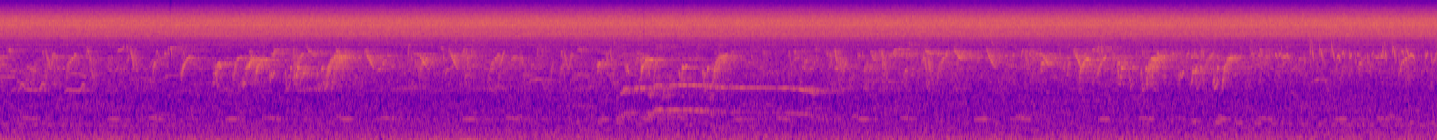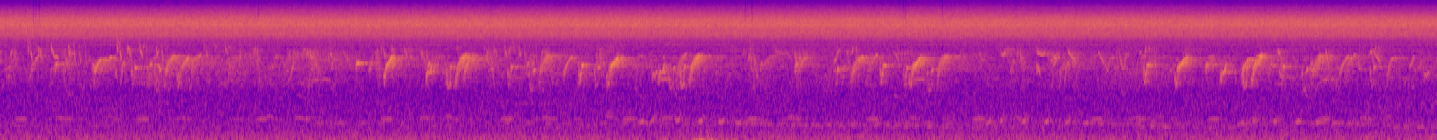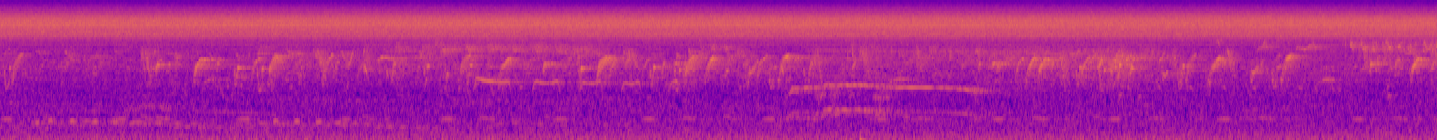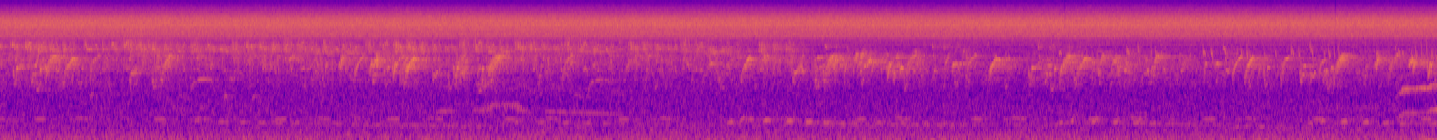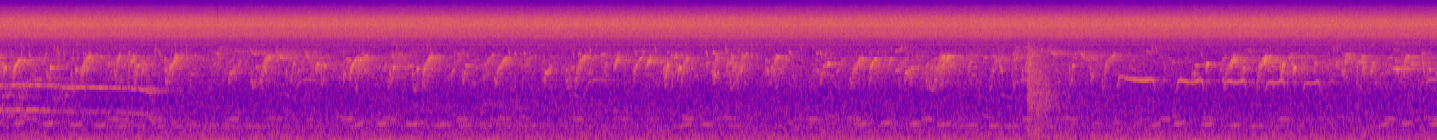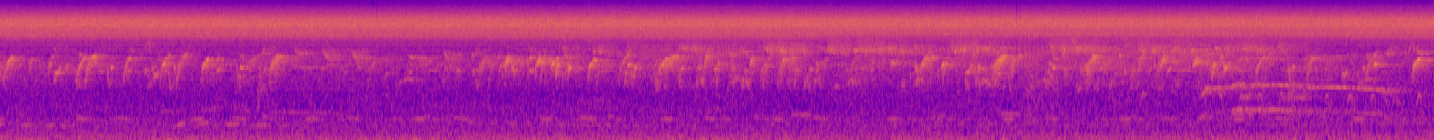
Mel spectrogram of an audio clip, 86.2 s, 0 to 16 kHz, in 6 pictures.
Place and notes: Unnamed Road, Gambia - Mara Kissa dawn
Dawn in Mara Kissa near river, during mango season.
20 June 2004, ~06:00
